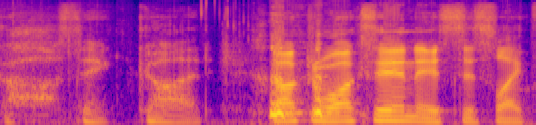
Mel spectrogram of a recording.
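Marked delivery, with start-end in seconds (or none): 0.0-1.1 slow, soft sigh of relief; hushed relief. Retold or imitated. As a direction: let it out quietly and slowly, relieved. Retold relief at the news.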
